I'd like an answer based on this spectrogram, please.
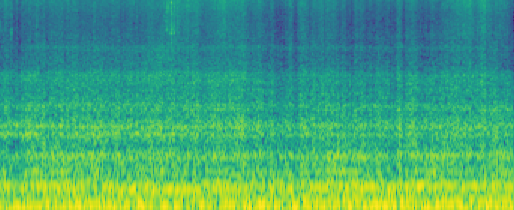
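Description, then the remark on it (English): Steady low rumble of a car in motion heard from inside the cabin, from the show Silent in Cars, where comedian Bill Burr just drives around in silence; a constant droning road and engine noise that stays even and loud throughout, with no talking. “So we just get in the car and just drive around.”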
